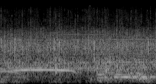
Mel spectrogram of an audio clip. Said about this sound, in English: Now, you guys, I told you in the buildings, you got to clap. You can't just amen because I can't hear you.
